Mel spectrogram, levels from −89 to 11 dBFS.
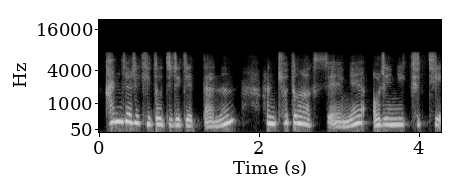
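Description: Rough, raspy speech with nothing above 7.4 kHz throughout marks AMR wideband (HD Voice) coding at a low rate, which fits 8.85 kbit/s.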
